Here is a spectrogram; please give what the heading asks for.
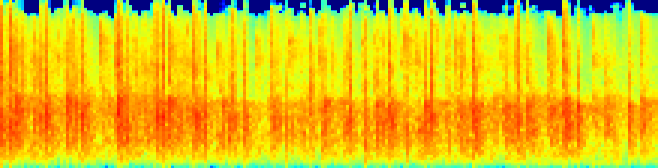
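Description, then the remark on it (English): A room full of people applauds steadily, dense overlapping claps sustained at a fairly loud level throughout, with no speech over it. “one more round of applause for Jim”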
